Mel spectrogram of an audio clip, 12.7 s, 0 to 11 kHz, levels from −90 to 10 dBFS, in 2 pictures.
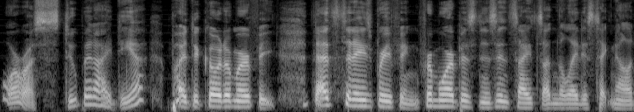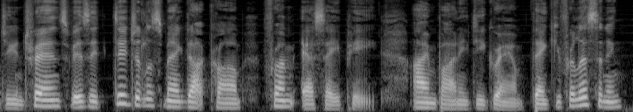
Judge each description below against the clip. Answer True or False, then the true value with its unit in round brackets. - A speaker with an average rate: True (150 wpm)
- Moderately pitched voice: True (160 Hz)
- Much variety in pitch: True (5.7 semitones)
